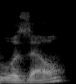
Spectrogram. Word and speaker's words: Lieselle: below the video but just think gazelle for how you pronounce her name lizelle and that's l-i-e-s-e-l-l-e and Elliot would be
